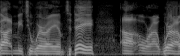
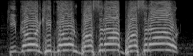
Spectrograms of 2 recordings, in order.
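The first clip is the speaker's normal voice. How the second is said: very high, shrill, loud, pushing yell; 12 semitones higher, 4 dB louder than usual. In the last minute and a half, urging everyone to keep going, yelling. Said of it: "I'm yelling in the mic again".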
